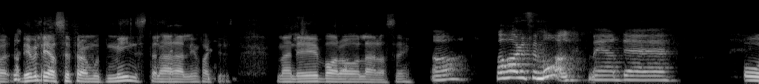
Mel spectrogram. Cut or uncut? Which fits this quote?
cut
